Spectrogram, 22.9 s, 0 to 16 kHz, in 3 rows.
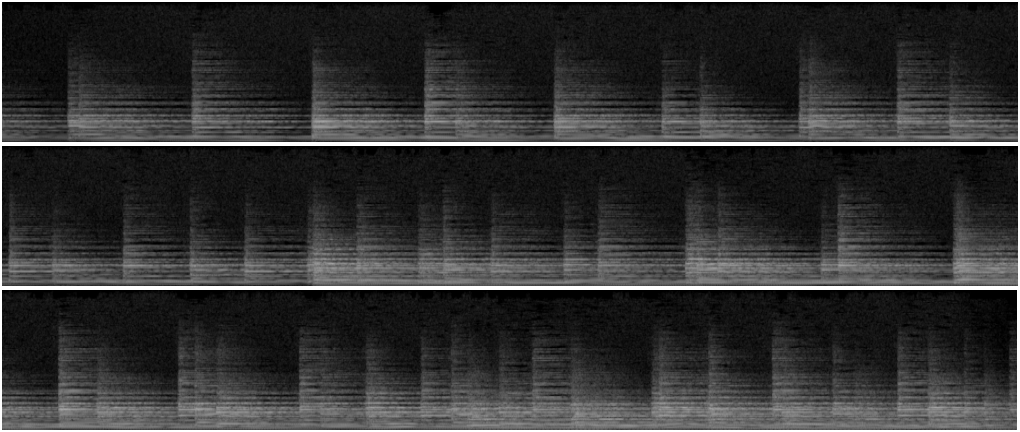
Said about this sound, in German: Es ist 12 Uhr. Das Mittagsläuten kommt heute aus St. Leonhard am Wonneberg.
